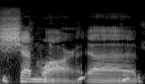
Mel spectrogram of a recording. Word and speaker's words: Chat Noir: Chat Noir is Chat Noir. It's basically means the black cat in French. The T's are silent when you say the black cat, because I used to have a favorite restaurant called La Chat Noir.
